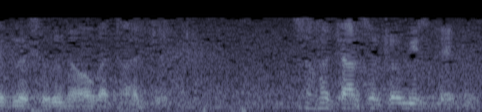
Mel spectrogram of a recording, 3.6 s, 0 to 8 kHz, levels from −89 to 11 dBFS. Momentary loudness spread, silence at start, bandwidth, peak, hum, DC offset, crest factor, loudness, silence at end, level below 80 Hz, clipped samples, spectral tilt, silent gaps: 11 LU; 0 s; 4.9 kHz; -16 dBFS; none; under 0.1%; 20 dB; -36 LUFS; 0 s; -56 dBFS; under 0.1%; -4 dB/octave; none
